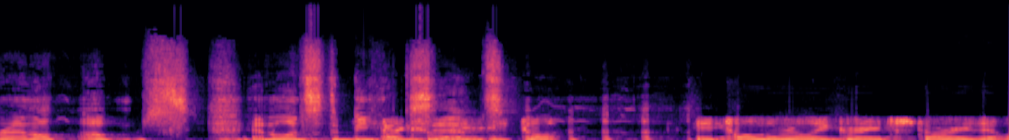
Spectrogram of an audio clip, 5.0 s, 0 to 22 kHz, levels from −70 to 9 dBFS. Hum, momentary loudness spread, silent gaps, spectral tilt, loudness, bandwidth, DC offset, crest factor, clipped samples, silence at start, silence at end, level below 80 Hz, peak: none; 9 LU; none; -3.5 dB/octave; -13 LUFS; over 20 kHz; under 0.1%; 14 dB; under 0.1%; 0 s; 0 s; -54 dBFS; 0 dBFS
